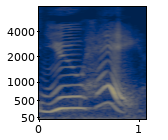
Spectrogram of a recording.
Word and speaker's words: Yunhei: it's spelled you n h e i it's pronounced oh it's you hey the boy said like you hey what about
